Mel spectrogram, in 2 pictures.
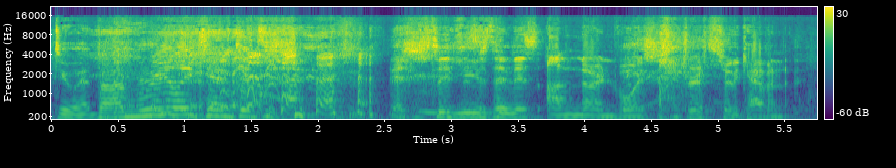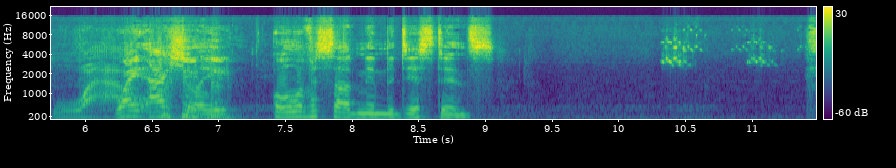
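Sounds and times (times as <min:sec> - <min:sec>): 
speech: 0:00.0 - 0:09.2
laughter: 0:00.3 - 0:03.3
high buzzing cricket chirps: 0:10.3 - 0:11.4.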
